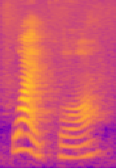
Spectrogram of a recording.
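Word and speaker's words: 外婆: ওয়াইফো ওয়াইফো ওয়াইফো। হ্যাঁ, প্রথম অংশটা হচ্ছে 4 নাম্বার টোন, সো আমরা উচ্চারণ করবো ওয়াই এবং পরের অংশটা হচ্ছে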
